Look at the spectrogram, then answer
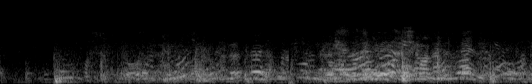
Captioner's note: crowd murmuring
